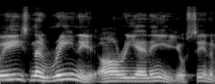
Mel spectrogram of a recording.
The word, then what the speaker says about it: Rene: Yes, then you should emphasize the last 2 E's. If there was an accent on the first of the double E's, the emphasis is still on the last E's.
